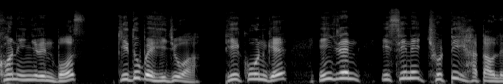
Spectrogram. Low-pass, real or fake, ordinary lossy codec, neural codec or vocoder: 14.4 kHz; real; none; none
